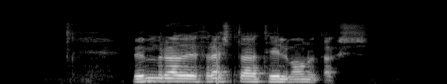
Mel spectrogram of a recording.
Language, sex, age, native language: Icelandic, male, 50-59, Icelandic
